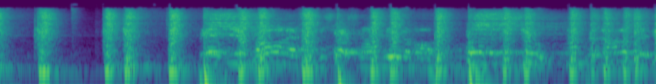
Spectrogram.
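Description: Live rock band playing through amplifiers: hits on a Pearl drum kit with bass drum and snare, over electric bass and electric guitar. The band briefly drops back about a second in, then the drums come back in and the full band plays on.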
